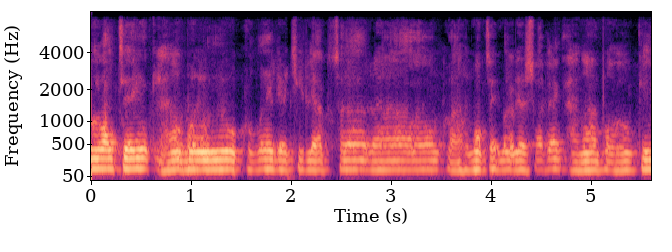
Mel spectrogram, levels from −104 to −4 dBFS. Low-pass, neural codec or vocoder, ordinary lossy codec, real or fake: 7.2 kHz; codec, 24 kHz, 1.5 kbps, HILCodec; none; fake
